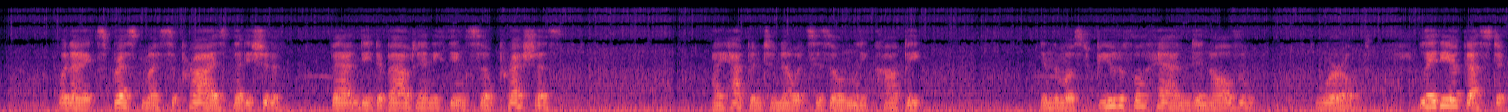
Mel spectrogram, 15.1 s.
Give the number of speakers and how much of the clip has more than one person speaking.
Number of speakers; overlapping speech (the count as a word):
one, no overlap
